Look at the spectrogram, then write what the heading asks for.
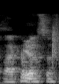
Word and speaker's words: Lacrimosa: Lacrimosa, if I'm saying it right. Yep, Lacrimosa.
